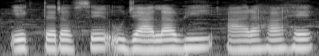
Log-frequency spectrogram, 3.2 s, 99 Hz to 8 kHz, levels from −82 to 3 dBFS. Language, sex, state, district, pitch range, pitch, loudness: Hindi, female, Gujarat, Valsad, 175-185 Hz, 180 Hz, -14 LUFS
